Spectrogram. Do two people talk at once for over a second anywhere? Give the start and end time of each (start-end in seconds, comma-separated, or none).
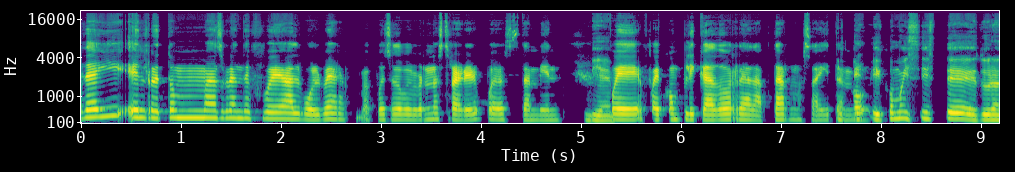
none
